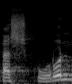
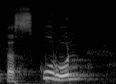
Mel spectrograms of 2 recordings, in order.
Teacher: Karena tidak faham tempat keluar huruf. Kalau shin tempat keluar hurufnya adalah tengah lidah, sedangkan huruf sin tempat keluar hurufnya adalah ujung lidah.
